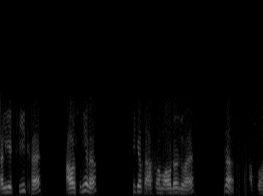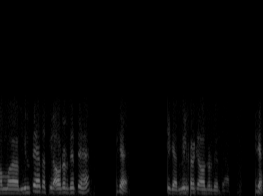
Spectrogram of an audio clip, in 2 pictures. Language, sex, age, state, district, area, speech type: Hindi, male, 30-45, Bihar, Vaishali, rural, conversation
